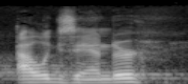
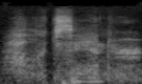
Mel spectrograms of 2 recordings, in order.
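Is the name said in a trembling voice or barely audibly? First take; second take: trembling; barely audible. First: The name is said in a trembling voice. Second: The name is said barely audibly.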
